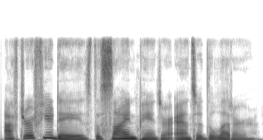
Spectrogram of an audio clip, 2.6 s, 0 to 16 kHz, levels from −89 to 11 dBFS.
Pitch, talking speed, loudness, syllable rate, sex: 205 Hz, 230 wpm, -17 LUFS, 5.9 syllables/s, female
